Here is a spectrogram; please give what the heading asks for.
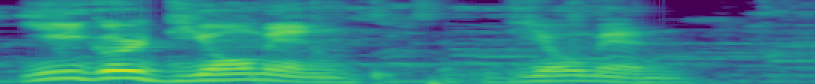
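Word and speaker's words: Egor Demin: Let me recheck his pronunciation lang real quick. Yegor Diomen.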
